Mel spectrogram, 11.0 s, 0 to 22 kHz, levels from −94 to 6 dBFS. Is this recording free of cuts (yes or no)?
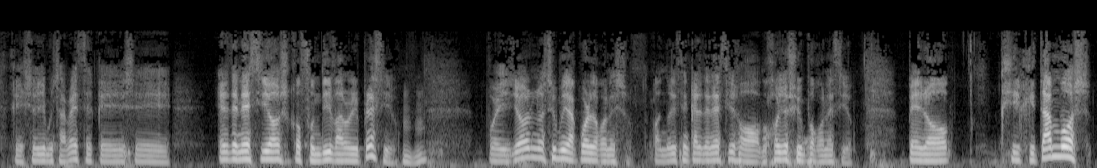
yes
